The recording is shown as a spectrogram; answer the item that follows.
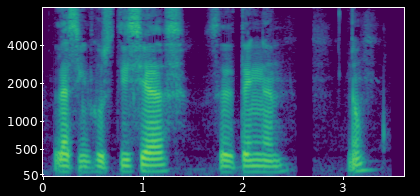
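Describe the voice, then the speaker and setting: A man's fairly low voice at a very slow pace, dry and close with no echo. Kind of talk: casual literary discussion.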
